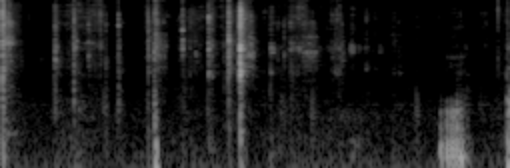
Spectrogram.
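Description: Plastic parts of a Transformers War for Cybertron Earthrise Megatron figure click and snap as they are folded, a scattered run of small, close, sharp clicks with short pauses and a soft rubbing handling noise near the end.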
